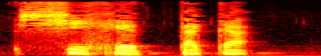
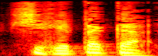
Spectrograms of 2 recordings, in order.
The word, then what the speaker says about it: Shigetaka: En el 99, como les decía, Shigenat, no, Shigetak, mm, es que estos nombrecitos, Shigetaka, sí, sí lo dije bien ahora, Shigetaka Kurita,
